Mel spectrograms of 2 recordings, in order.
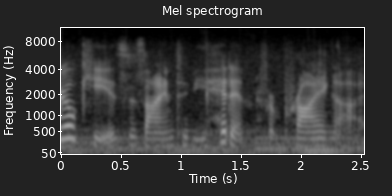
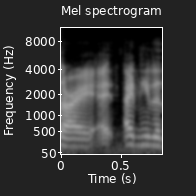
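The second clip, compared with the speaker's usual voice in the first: ordinary delivery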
